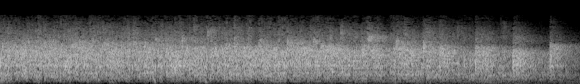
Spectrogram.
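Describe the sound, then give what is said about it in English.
A studio audience at the Sports Business Radio Roadshow in New York City, December 2016, applauds David Stern steadily, a loud, dense wash of many hands clapping that holds throughout and starts to thin out near the end, with no one speaking. “Let's give David Stern a big round of applause.”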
